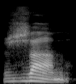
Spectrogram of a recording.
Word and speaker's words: Jeanne: I'm doing great except my name is pronounced Jean and I didn't tell you that oh well see I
